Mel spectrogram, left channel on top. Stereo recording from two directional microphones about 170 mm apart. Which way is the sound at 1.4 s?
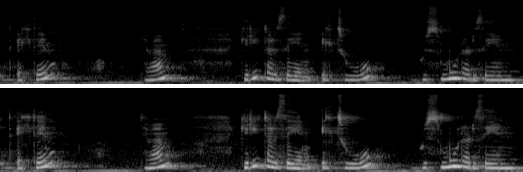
5° right (ahead or behind).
